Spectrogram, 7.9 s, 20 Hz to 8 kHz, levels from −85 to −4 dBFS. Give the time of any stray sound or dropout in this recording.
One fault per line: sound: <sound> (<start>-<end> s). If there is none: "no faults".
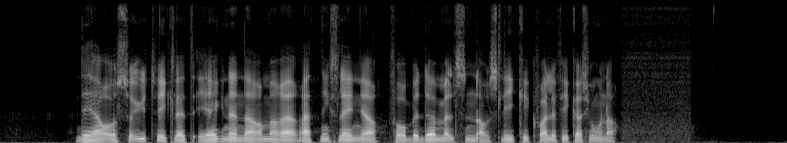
no faults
